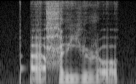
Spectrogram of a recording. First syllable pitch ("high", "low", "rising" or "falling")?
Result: high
